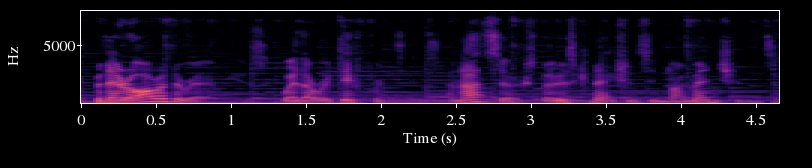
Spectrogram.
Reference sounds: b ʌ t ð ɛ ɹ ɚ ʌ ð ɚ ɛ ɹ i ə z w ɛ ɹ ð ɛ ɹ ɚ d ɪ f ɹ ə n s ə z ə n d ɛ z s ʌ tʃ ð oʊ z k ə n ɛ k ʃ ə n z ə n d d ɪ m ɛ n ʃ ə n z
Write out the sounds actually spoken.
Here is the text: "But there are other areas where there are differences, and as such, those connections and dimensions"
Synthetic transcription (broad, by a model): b ʌ t ð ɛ ɹ ɚ ʌ ð ɚ ɛ ɹ i ə z w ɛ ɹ ð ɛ ɹ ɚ d ɪ f ɹ ə n s ə z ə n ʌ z s ʌ tʃ ð oʊ z k ə n ɛ k ʃ ə n z ə n d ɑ ɪ m ɛ n ʃ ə n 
